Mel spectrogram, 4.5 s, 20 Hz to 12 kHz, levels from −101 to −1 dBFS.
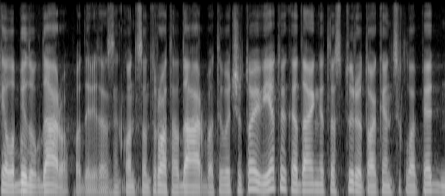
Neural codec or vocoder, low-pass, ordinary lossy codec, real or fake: none; 10.8 kHz; Opus, 64 kbps; real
